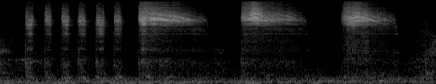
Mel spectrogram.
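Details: Speech therapist's demonstration of lateral lisp correction: with lips pulled back and tongue narrow, a held /t/ said faster and faster shapes /s/, with air coming out the front of the mouth rather than the sides.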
